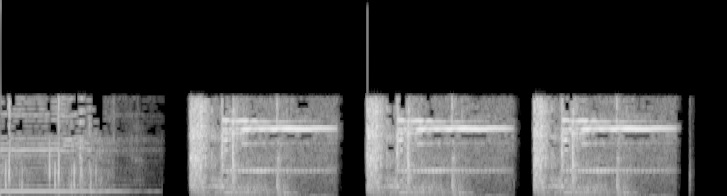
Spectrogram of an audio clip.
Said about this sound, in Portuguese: E que som que é isso aí, você sabe? É o som de uma máquina registradora. Uma máquina registradora? Seria uma caixa registradora? É uma caixa também, pode ser? Uma caixa ou máquina? Caixa registradora. Isso, de dinheiro.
